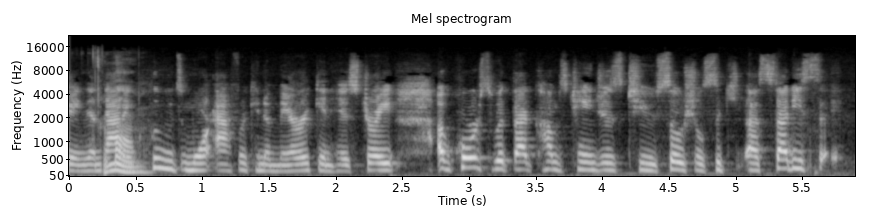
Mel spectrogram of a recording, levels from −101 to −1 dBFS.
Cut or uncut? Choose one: uncut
